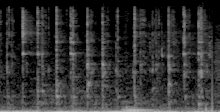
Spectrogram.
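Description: Eggs being whisked with turmeric, salt and chili powder in a bowl for bread omelette, a brisk, steady rhythm of utensil strokes against the bowl, close and fairly loud with no talk.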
